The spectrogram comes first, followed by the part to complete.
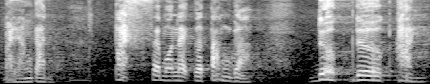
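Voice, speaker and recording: A woman's voice: a bass voice, slow, gravelly, a little hiss or hum. A woman evangelist giving a sermon in a large church, telling stories and putting questions to the congregation. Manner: lively storytelling, asks the congregation questions. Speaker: evangelist preacher. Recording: long church-hall reverb.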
